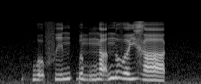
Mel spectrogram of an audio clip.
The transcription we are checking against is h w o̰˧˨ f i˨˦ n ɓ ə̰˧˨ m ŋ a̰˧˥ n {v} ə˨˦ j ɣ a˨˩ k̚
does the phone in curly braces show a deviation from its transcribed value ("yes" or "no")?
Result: no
